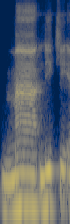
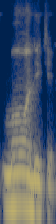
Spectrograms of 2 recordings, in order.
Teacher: the alif will also be light because it's dependent on the letter before it, i.e. the mim. Therefore, it will be maliki and not moliki.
